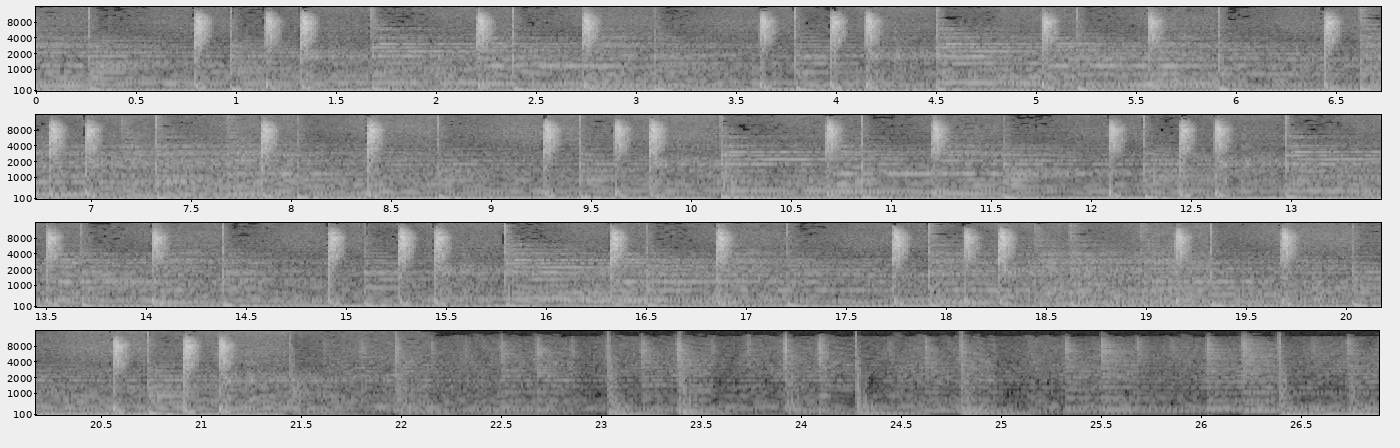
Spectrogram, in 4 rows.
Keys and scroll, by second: 0.8 alt+w, 2.2 alt+w, 3.1 alt+w, 4.7 alt+w, 5.2 alt+w, 6.8 alt+w, 9.4 alt+w, 11.2 alt+w, 11.9 alt+w, 12.9 alt+w, 13.6 alt+w, 14.9 alt+w, 15.4 alt+w, 17.3 alt+w, 19.3 alt+w, 20.3 alt+w, 21.4 alt+w, 22.3 alt+w, 24.4 alt+w.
